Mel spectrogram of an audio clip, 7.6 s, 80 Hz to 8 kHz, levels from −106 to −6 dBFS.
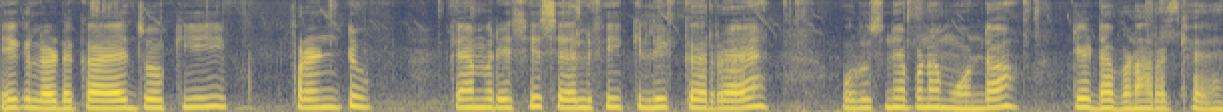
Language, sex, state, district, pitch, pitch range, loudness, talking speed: Hindi, male, Bihar, Vaishali, 215 Hz, 200-225 Hz, -16 LUFS, 165 wpm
